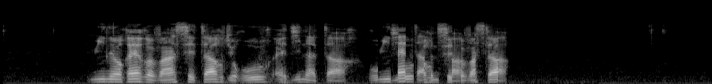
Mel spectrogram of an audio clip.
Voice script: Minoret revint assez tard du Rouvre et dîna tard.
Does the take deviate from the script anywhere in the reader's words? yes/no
yes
